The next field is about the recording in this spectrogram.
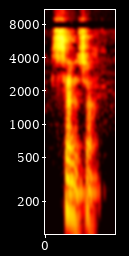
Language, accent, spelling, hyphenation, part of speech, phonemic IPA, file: English, Southern England, senator, sen‧a‧tor, noun, /ˈsɛn.ə.tə/, LL-Q1860 (eng)-senator.wav
- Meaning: A member, normally elected, in the house or chamber of a legislature called a senate, as, for instance, the legislatures of the United States and Canada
